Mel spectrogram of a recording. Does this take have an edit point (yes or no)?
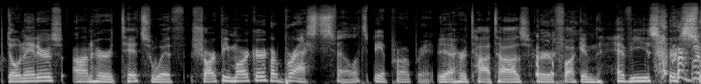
yes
